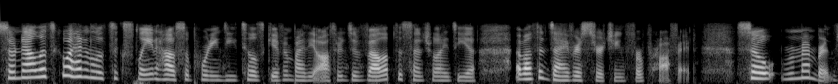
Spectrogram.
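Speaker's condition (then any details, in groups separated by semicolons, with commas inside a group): No condition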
